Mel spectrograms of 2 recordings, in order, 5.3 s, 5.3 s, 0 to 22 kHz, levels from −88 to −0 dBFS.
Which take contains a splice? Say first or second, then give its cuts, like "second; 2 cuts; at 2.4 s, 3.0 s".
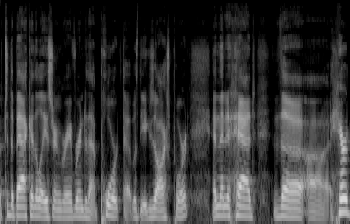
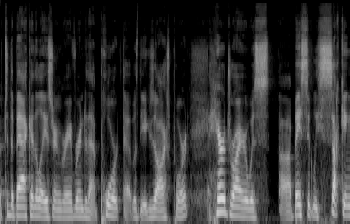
second; 1 cut; at 3.1 s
